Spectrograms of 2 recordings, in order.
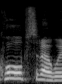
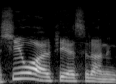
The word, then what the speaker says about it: Corps: 뭐가 문제냐면은 The Marine Corps라고 이렇게 하면은 해병대원들의 시체들이라는 뜻이 됩니다. 자, CORPS라는 것이 P와 S가 둘 다 무급이 됩니다. 그래서 The Marine Corps 이렇게 발음을 해주셔야 됩니다.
